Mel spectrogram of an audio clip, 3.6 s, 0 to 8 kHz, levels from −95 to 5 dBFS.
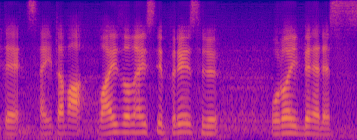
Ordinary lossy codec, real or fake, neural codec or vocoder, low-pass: none; fake; codec, 16 kHz, 0.3 kbps, FocalCodec; none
